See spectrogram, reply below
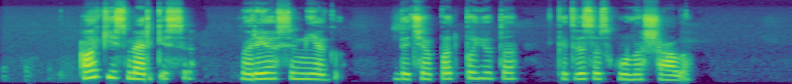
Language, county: Lithuanian, Kaunas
